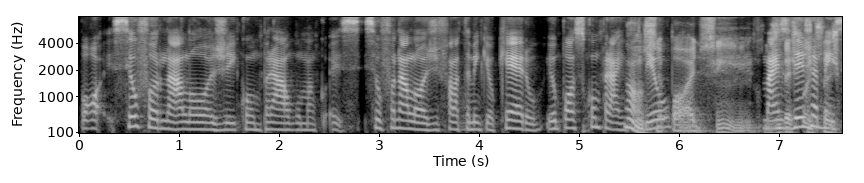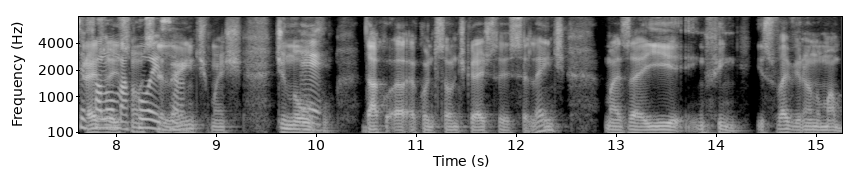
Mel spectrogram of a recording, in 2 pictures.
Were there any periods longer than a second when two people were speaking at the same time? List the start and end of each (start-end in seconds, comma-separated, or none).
6.8-8.8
